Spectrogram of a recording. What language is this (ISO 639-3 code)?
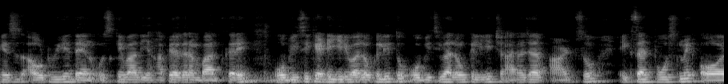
hin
